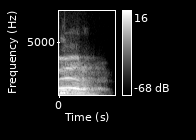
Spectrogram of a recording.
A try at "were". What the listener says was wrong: Bukan bacanya bukan we're ya, salah. Bacanya bukan we're, tapi bacanya were. dibaca were pun salah. Kalau kamu baca ini were, itu salah Dibaca were. Were not, bukan where. Kalau where itu artinya di mana ya? Salah. Ya, were, betul were, bukan where Were.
